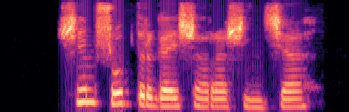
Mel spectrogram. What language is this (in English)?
Mari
